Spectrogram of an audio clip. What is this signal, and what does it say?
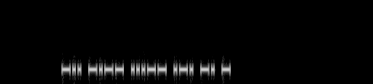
Morse code, heard as a keyed tone, about 46 wpm, 700 Hz. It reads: DY3RNT
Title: DXCC-100 Call Signs - 6 Characters - 45wpm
